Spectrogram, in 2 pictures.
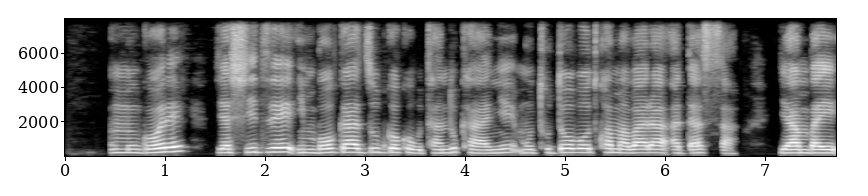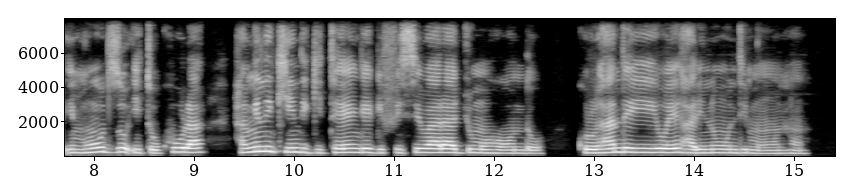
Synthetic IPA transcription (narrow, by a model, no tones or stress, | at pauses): umuɡo̞ɾe̞ | jaʃize̞ʔimbo̞ɡazub̚ɡo̞ːko̞βutʰaːndukʰaɲe̞mutʰudo̞βo̞twamaβaɾaʔadasa | jaːmbaje̞ʔim̥huzuʔitukʰuɾa | hamŋe̞nikʰiːndiɡite̞ːŋɡe̞ɡifisiβaɾaɾɟumuɦo̞ːndo | kuɾuɦaːnde̞jiːwe̞ɦaɾinuwuːndimuːn̥hu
